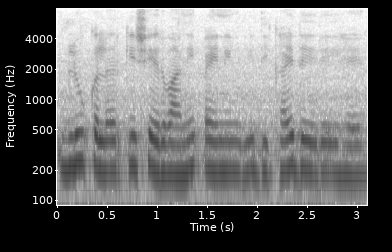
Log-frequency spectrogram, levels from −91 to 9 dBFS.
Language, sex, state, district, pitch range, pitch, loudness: Hindi, female, Uttar Pradesh, Deoria, 185-210 Hz, 195 Hz, -25 LUFS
